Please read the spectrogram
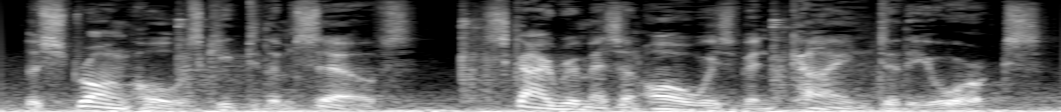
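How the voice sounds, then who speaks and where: Doing a put-on character voice, a man speaks at a moderate pace in a very deep, low pitch over loud background noise. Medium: machinima. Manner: menacing, mocking.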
